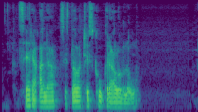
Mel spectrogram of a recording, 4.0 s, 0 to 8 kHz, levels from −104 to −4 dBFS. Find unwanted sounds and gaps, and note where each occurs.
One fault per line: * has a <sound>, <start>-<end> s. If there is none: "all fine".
all fine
